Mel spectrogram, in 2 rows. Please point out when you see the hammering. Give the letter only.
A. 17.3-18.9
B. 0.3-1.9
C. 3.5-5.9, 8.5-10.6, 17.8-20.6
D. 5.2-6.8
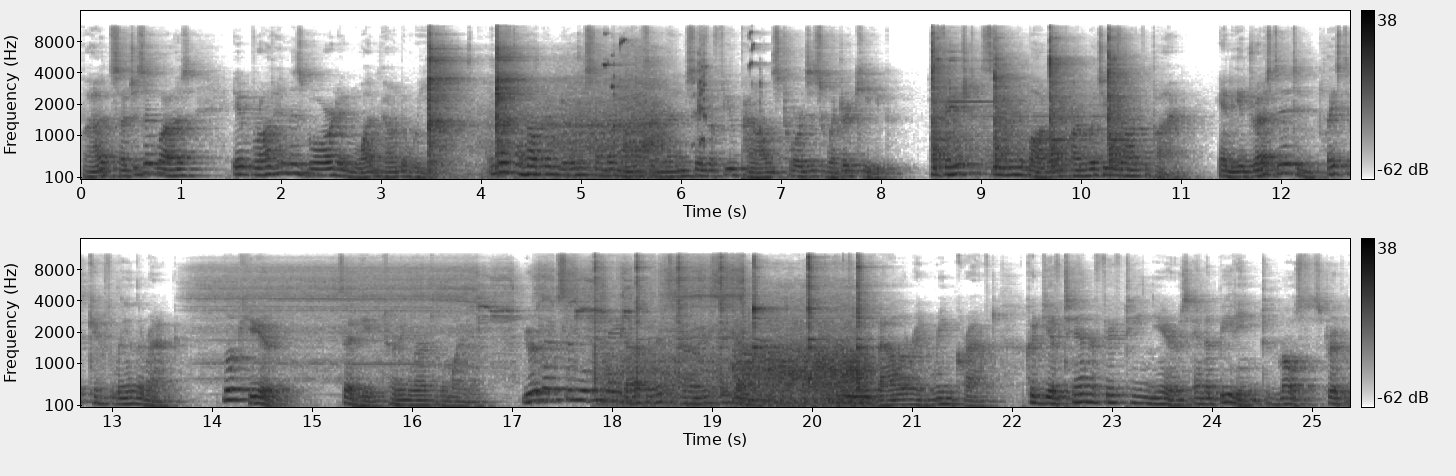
C.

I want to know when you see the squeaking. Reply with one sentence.
You can hear the squeaking from 5.2 to 6.8 s.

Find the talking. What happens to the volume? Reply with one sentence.
The loudness of the talking stays about the same.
